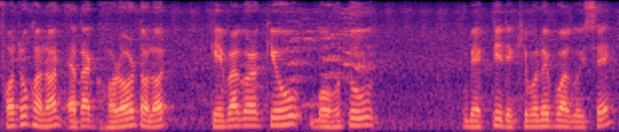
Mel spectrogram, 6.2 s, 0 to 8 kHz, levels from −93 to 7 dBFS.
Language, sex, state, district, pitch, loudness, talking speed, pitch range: Assamese, male, Assam, Sonitpur, 145 Hz, -16 LUFS, 105 wpm, 130-155 Hz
